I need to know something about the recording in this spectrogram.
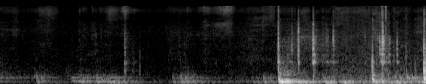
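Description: Pages of a Bible being leafed through close to the microphone: faint rustling, then a run of sharp clicks and rustles from about three seconds in.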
